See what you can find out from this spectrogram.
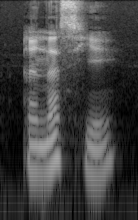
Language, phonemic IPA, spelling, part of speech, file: French, /a.sje/, acier, noun, Fr-acier.ogg
- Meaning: steel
